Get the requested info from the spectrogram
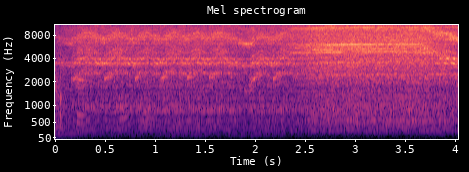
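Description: Food processor with an S blade running steadily, blending the pesto ingredients. It gets slightly louder and brighter in the second half.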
